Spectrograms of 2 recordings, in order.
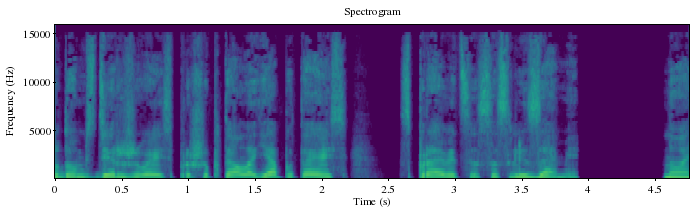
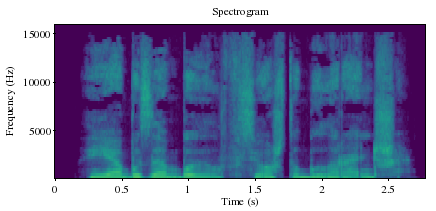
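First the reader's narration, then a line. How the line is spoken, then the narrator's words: Whispering. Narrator (Russian): зашептал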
